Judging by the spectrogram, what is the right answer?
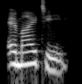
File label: "MIT", Indian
